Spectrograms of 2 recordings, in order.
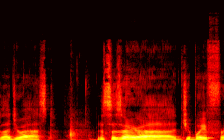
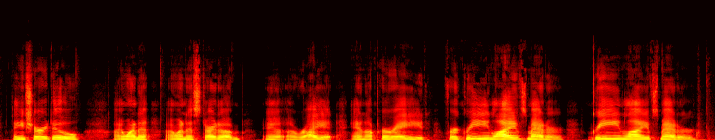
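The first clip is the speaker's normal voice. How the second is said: high, pitched-up cartoon frog puppet voice; 5 semitones higher than usual. Greeting the show as a caller: Kermit the Frog voice. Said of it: "Kermit the Frog, welcome to the show".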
